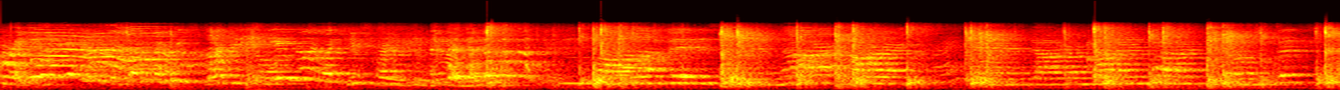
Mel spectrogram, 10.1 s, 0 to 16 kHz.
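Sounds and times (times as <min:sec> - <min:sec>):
adults singing together: 0:03.7 - 0:10.0.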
